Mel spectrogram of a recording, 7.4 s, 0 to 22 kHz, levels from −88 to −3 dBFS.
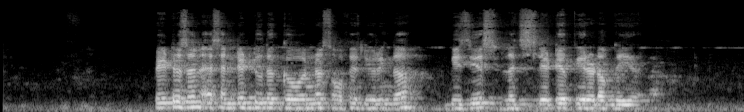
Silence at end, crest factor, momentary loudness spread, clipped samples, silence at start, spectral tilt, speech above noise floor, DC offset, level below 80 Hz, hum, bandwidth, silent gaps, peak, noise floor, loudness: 0 s; 16 dB; 9 LU; under 0.1%; 0.6 s; -6 dB/octave; 31 dB; under 0.1%; -48 dBFS; none; 15 kHz; none; -4 dBFS; -51 dBFS; -20 LUFS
